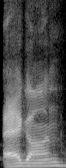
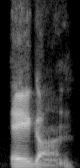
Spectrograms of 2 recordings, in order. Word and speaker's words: Aegon: think that's the idea aegon would be the uh or agon would be the irish pronunciation yes the aegon sucks has to be a hard a aegon viserys yeah yeah king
